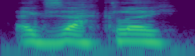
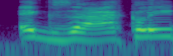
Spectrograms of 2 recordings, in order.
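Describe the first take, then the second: First: It is said in a Birmingham accent. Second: It is said in an Irish Derry accent. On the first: "Or in fucking Birmingham, they may say" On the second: "Or maybe in Ireland, specifically Derry, they may say"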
